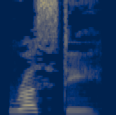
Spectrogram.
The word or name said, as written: rusti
